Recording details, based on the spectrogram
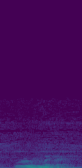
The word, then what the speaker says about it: RMR: And it's RMR, but it's like rumor. That's how you say it.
